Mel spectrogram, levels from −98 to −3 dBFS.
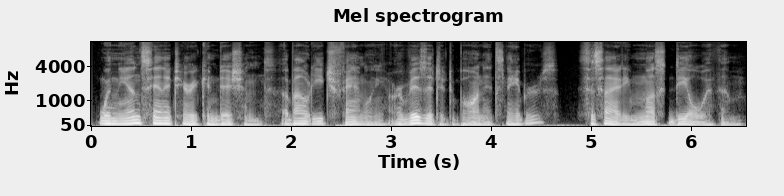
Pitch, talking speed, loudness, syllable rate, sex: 90 Hz, 155 wpm, -17 LUFS, 5.4 syllables/s, male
